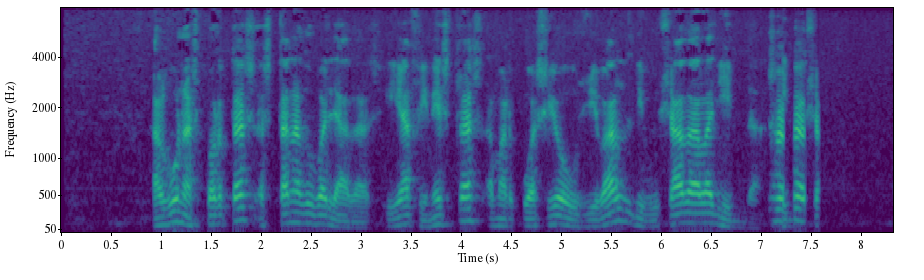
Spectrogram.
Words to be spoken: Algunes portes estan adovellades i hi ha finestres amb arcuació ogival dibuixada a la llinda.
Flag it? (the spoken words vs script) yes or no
yes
